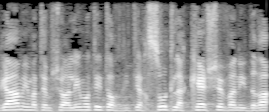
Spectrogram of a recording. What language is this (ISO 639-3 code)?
heb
